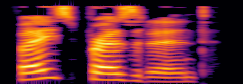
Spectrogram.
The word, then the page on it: Vice President: British English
